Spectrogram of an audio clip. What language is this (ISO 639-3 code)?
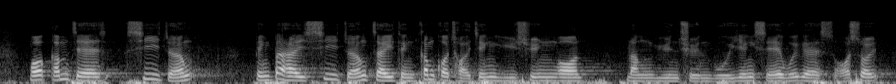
yue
